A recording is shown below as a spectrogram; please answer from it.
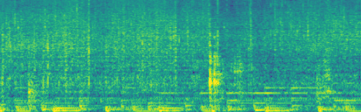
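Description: Shrimp sizzle and fry in a hot pan for lo mein with garlic and ginger, a dense steady crackle broken by the scrape and clatter of stirring.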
